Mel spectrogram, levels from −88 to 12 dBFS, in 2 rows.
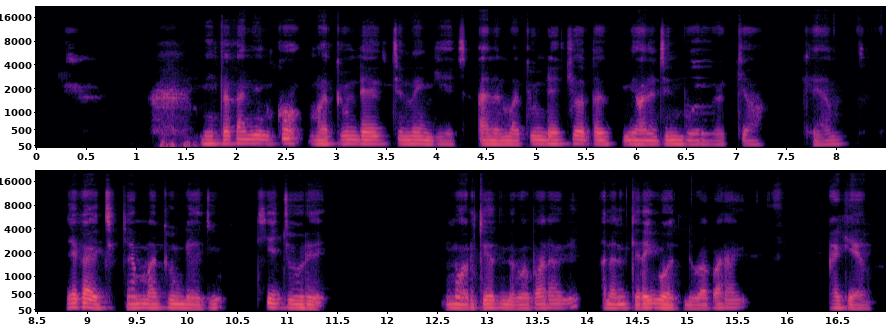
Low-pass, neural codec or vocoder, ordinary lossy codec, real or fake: none; codec, 44.1 kHz, 2.6 kbps, SNAC; none; fake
